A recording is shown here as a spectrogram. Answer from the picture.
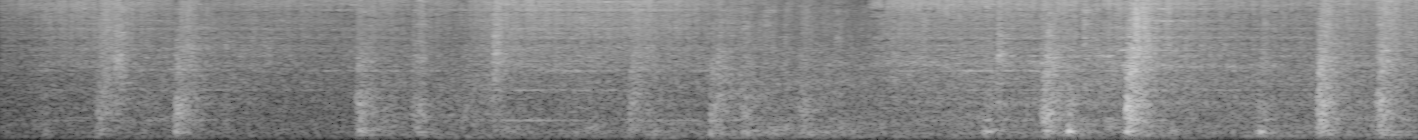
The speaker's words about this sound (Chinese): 火车来了，是三节黄色的可爱车厢。火车有往外看的露台，也有和一般火车一样的车厢。我现在坐上了火车，火车就要出发了。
